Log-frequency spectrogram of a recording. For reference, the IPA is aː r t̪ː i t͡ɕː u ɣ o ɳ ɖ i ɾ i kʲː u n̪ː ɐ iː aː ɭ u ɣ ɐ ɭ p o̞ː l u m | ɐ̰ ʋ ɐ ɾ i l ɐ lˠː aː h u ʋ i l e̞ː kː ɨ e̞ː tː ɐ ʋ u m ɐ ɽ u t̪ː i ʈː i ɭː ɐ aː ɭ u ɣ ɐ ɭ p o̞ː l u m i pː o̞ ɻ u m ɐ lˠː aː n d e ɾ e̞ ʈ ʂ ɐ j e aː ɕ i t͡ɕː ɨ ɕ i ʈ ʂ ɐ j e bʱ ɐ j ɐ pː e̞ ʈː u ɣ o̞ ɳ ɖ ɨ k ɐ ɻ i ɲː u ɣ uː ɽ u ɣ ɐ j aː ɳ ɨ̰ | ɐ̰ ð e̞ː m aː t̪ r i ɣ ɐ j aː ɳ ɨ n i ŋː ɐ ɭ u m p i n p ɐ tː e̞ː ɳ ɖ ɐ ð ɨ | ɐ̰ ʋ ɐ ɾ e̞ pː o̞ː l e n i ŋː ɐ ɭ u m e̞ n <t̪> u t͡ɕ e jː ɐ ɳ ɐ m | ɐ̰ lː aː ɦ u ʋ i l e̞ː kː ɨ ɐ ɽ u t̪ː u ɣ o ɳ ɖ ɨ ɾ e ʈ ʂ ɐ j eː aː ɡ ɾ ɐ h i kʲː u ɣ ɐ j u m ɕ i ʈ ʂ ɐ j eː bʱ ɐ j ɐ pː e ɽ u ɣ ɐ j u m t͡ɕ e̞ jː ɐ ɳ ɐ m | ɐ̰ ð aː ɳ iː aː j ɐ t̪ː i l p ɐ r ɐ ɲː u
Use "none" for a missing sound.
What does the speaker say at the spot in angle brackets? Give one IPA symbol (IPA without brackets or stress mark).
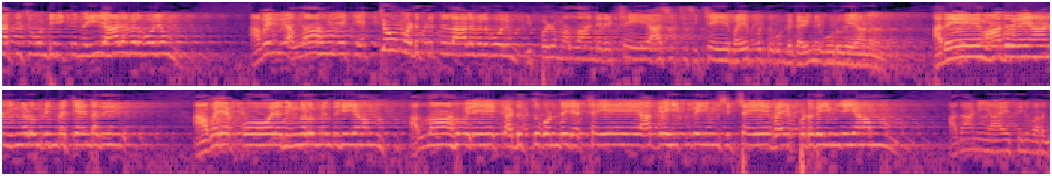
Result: d̪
